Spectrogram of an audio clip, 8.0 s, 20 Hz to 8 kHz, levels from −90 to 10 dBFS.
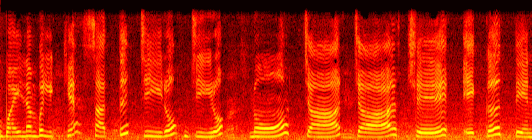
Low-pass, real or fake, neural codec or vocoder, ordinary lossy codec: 7.2 kHz; fake; codec, 16 kHz in and 24 kHz out, 2.2 kbps, FireRedTTS-2 codec; none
